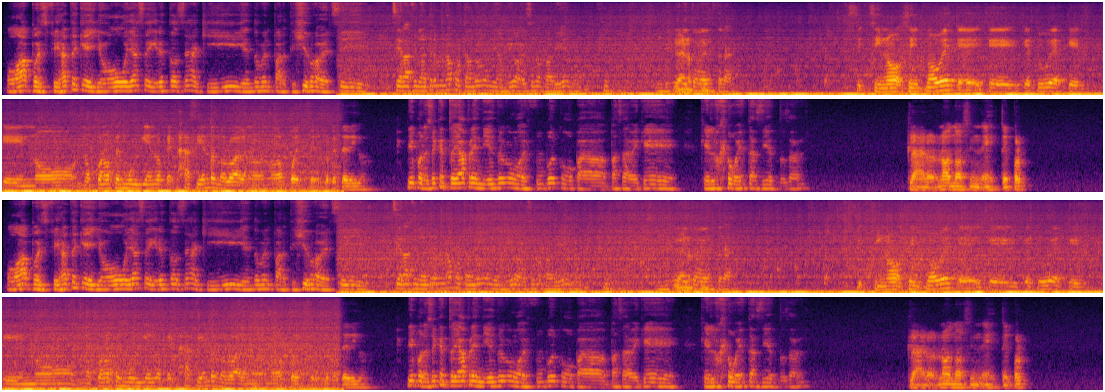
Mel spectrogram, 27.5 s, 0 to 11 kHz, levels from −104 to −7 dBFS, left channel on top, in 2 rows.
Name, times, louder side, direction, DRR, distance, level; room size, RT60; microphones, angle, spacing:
voice 1, 0.1-7.8 8.2-9.2 18.8-22.2 22.5-23.8, left 1 dB, 10° left, 0.5 m, -33 dB
sound 1, 4.2-18.0, equal, 85° right, 1.0 m, -26 dB
voice 2, 8.4-8.8 10.7-18.3 25.1-26.5, left 4 dB, 75° left, 0.7 m, -30 dB
4.2 x 2.2 x 3.1 m
head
